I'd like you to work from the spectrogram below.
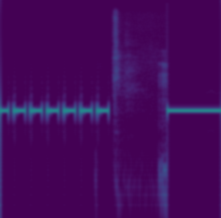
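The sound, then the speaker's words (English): A censor bleep tone used to blank out a person's name: a quick run of about nine short, even, high-pitched beeps, a brief scratchy burst of noise, then one long, steady, loud bleep held to the end. “His name's just every time he says it, I'm just going to blank it out. Just like his name is beep.”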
